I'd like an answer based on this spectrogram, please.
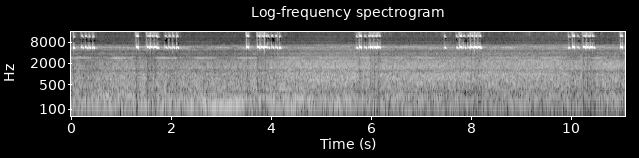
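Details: Autumn song of a pine cricket (matsumushi), a species said to be dwindling in urban areas; sharp high 'chin-chirorin' phrases of a single note then a trill of pulses, spaced roughly every two seconds, with soft low rumble behind.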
